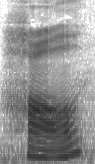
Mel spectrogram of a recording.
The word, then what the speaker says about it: hall: Hall significa pasillo. Y es la misma pronunciación que normalmente utilizamos para las pastillas halls, excepto sin la S. Hall. – Hall. – La pronunciación fonética es J-A-H-L.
